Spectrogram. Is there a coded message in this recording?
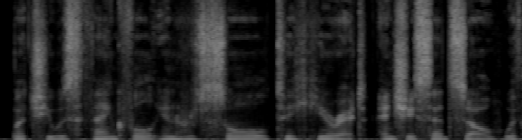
No, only speech in English.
